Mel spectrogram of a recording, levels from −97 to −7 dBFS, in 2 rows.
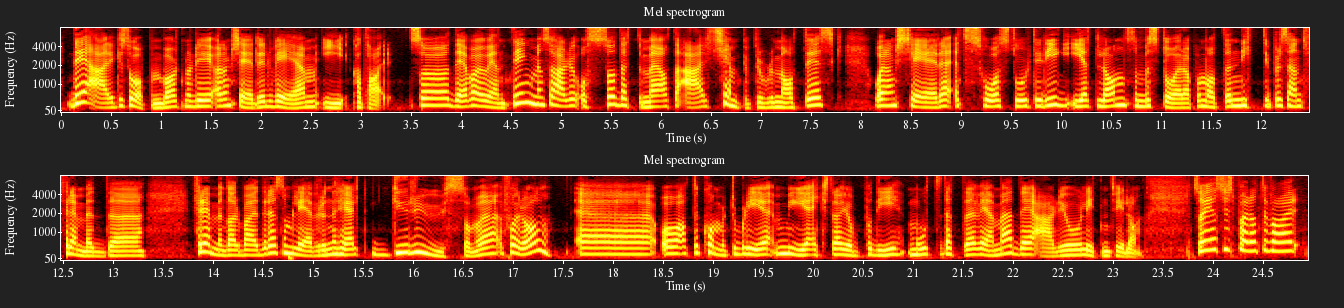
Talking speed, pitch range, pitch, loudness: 195 wpm, 185-240 Hz, 210 Hz, -20 LUFS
